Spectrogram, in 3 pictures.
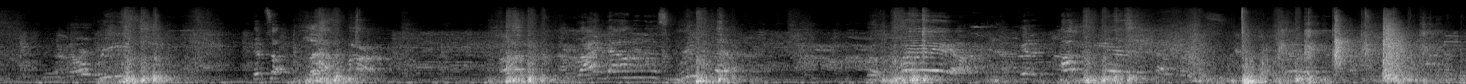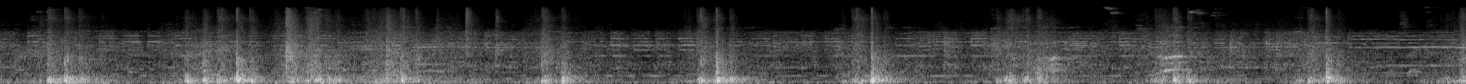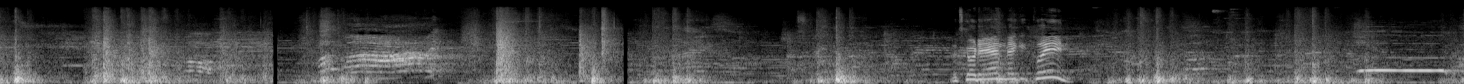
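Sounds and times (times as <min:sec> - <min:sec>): music playing: 0:00.0 - 0:43.9
trampoline bed thumping: 0:01.0 - 0:01.9, 0:04.8 - 0:05.8, 0:06.7 - 0:07.6, 0:08.7 - 0:33.3, 0:34.2 - 0:38.3, 0:40.3 - 0:43.9.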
